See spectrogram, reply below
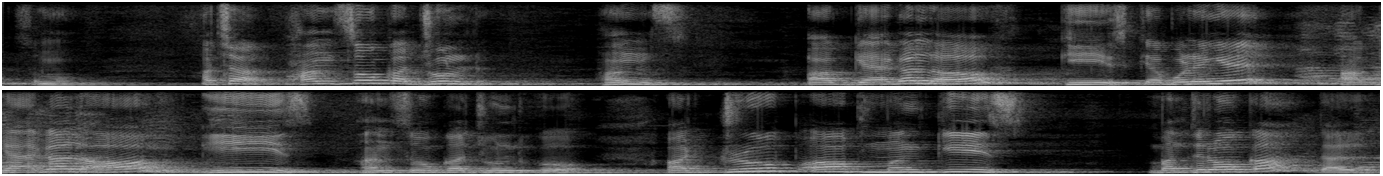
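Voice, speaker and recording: A man teaching an English grammar lesson to students in a classroom. He drags out the English phrases slowly and keeps checking in with tag questions. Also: high-pitched, roomy sound, rough recording.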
